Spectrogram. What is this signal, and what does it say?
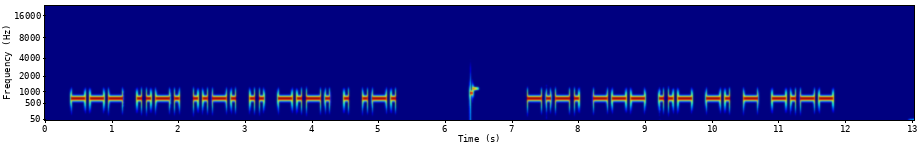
Morse code, heard as a keyed tone, about 17 wpm, 700 Hz. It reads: OFFICER COUNTY
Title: Sentences from Top 1200 Words - New Word Drill Alt - 17wpm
